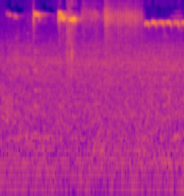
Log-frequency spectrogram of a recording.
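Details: Green-backed firecrown on Cerro Santa Lucía, Santiago, Chile, giving very high, thin squeaky notes: short chips near the start, then a sustained high piping whine toward the end, over faint background hiss.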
